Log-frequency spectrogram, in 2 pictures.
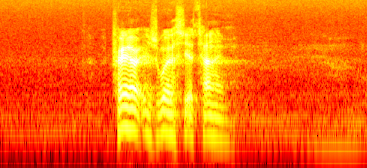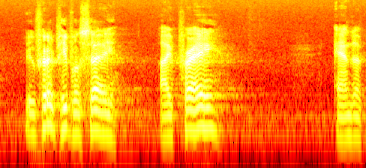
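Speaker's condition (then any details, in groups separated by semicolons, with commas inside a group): Parkinson's disease; Parkinson's attacks muscles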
